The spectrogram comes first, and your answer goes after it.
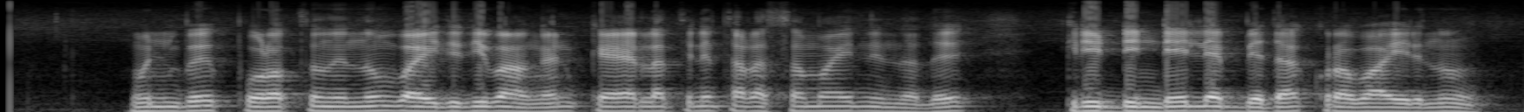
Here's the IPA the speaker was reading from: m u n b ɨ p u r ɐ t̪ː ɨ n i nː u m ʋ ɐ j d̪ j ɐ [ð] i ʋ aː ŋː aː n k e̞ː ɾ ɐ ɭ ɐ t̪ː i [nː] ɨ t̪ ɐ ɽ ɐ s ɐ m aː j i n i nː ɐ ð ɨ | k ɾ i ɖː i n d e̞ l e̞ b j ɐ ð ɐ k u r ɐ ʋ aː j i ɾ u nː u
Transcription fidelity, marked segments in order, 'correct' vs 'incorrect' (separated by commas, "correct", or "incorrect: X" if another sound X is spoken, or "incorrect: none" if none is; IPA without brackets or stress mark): correct, incorrect: n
